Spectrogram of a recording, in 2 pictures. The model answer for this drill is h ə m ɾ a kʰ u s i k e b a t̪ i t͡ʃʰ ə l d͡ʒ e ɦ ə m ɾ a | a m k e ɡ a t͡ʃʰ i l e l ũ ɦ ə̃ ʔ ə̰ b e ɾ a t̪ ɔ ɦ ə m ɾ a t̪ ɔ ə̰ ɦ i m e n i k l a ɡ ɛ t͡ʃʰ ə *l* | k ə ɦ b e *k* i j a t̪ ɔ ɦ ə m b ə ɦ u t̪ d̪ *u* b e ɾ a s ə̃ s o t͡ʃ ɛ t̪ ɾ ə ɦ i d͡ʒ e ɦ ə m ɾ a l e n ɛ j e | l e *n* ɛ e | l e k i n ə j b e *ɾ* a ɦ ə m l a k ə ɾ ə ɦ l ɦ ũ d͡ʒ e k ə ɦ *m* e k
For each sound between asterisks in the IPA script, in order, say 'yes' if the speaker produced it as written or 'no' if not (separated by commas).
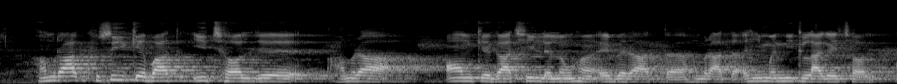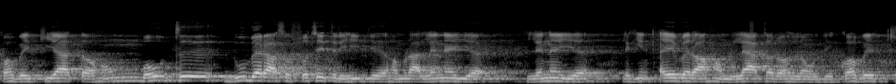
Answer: yes, yes, yes, yes, yes, no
